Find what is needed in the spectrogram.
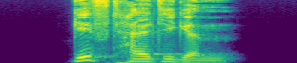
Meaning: strong dative masculine/neuter singular of gifthaltig
- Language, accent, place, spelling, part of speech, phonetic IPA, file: German, Germany, Berlin, gifthaltigem, adjective, [ˈɡɪftˌhaltɪɡəm], De-gifthaltigem.ogg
